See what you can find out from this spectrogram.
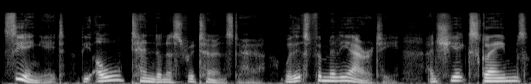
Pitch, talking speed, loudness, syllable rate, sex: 125 Hz, 160 wpm, -19 LUFS, 4.7 syllables/s, male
